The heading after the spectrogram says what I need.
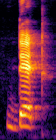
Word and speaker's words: debt: Det, DEBT. We don't sound B. B is silent here.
